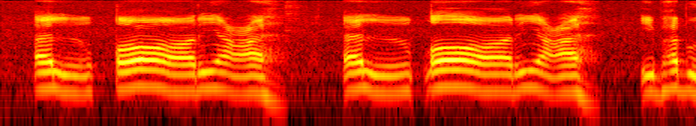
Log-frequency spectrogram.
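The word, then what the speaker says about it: القارعة: এখানে শুধু কফটা টেনেছি এবং উচ্চারণটা করেছি জিহ্বার গোড়া থেকে উপরের তালুর সঙ্গে ক, এবং কফটা এক আলিফ টেনেছি জবরের বাম পাশে খালি আলিফ হওয়ার কারণে।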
